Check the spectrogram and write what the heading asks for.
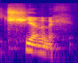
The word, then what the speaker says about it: Teaninich: The way I pronounce it is Teaninich.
